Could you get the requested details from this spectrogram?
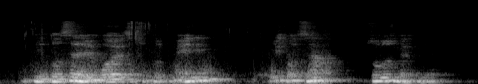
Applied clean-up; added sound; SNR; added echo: neural separator model SepFormer DNS4.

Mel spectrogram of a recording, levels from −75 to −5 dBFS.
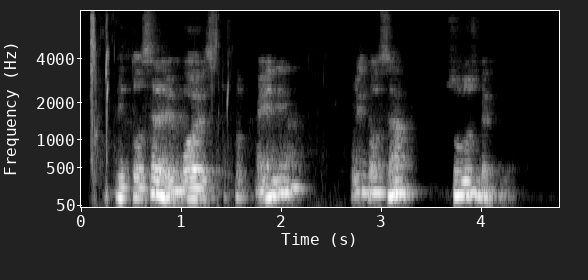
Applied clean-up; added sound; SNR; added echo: neural mask model DeepFilterNet 3.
